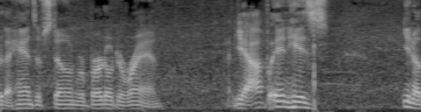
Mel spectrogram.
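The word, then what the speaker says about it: Durán: hands of stone roberto duran yeah in his you know the spanish pronunciation would be duran yes so at any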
